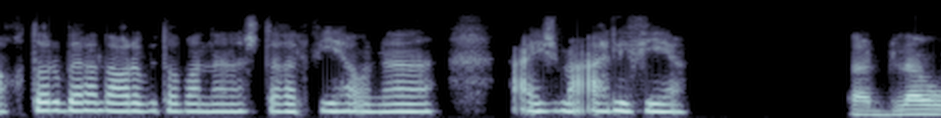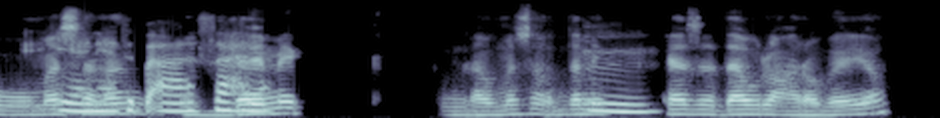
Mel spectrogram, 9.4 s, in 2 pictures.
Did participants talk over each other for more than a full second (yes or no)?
yes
